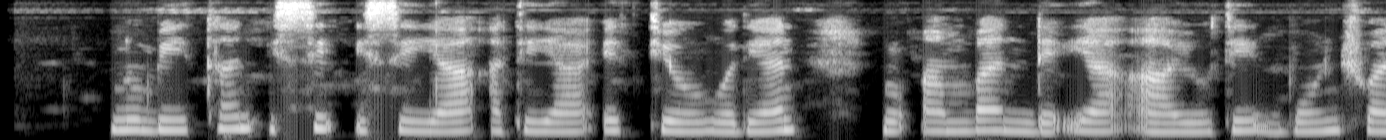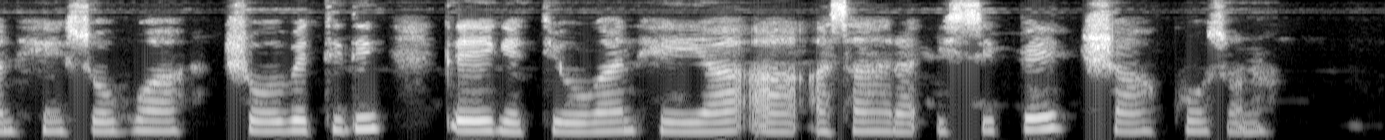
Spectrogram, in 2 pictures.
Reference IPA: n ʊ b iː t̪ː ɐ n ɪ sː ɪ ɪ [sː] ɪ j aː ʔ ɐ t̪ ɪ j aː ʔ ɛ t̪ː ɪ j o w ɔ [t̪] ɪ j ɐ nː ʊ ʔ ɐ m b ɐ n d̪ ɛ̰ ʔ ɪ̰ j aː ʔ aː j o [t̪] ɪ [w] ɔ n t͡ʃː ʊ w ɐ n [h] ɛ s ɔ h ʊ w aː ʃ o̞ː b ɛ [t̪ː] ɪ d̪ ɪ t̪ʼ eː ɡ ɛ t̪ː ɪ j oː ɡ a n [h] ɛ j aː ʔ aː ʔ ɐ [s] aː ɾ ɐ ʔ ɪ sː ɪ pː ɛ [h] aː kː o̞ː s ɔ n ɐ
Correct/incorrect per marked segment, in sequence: correct, incorrect: d̪, correct, incorrect: b, correct, correct, correct, correct, incorrect: ʃ

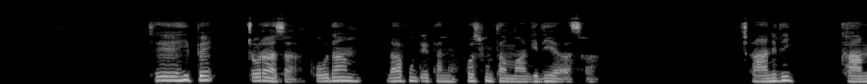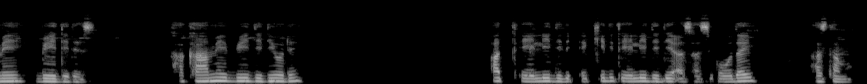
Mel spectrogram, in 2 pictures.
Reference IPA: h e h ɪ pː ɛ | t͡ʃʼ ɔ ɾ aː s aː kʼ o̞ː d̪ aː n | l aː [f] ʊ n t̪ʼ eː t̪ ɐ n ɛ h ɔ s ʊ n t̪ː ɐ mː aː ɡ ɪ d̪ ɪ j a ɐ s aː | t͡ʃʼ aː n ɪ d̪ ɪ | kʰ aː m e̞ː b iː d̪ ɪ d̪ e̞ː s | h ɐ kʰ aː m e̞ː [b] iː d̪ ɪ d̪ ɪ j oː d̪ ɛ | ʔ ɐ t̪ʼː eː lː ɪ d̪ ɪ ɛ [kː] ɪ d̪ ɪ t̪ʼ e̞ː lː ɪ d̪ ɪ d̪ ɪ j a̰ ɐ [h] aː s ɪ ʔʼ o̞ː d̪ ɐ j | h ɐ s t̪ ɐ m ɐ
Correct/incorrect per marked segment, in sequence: correct, correct, incorrect: kʼː, incorrect: s

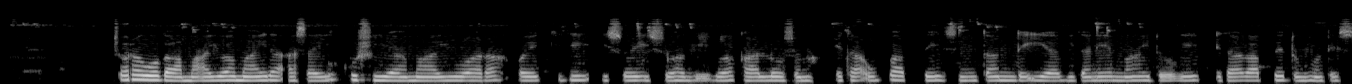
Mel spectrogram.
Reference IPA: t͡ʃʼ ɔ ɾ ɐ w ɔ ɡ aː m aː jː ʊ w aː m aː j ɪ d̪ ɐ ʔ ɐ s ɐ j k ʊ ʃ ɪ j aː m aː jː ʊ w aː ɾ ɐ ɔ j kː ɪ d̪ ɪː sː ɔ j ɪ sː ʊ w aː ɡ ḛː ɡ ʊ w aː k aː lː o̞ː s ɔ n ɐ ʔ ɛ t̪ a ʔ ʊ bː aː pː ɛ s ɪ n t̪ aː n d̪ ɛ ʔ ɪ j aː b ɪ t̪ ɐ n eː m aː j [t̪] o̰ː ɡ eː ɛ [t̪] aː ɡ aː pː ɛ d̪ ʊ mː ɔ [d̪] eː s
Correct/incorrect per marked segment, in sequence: incorrect: d̪, correct, incorrect: t̪

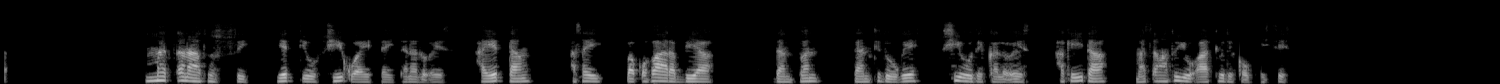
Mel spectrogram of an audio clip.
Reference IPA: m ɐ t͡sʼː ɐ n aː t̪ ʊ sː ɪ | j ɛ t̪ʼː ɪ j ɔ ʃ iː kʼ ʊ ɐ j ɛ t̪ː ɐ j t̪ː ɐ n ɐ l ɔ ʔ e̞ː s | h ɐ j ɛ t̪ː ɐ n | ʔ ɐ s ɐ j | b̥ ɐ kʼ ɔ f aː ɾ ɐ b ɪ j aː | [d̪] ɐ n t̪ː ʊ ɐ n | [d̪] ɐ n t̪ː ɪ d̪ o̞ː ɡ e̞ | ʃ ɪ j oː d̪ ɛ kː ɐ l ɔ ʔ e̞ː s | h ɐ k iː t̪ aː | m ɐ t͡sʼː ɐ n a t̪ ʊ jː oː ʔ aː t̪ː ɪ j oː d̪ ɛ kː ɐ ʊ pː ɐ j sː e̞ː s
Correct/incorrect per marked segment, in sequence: correct, correct

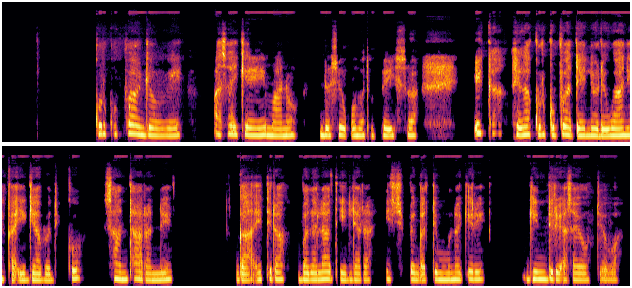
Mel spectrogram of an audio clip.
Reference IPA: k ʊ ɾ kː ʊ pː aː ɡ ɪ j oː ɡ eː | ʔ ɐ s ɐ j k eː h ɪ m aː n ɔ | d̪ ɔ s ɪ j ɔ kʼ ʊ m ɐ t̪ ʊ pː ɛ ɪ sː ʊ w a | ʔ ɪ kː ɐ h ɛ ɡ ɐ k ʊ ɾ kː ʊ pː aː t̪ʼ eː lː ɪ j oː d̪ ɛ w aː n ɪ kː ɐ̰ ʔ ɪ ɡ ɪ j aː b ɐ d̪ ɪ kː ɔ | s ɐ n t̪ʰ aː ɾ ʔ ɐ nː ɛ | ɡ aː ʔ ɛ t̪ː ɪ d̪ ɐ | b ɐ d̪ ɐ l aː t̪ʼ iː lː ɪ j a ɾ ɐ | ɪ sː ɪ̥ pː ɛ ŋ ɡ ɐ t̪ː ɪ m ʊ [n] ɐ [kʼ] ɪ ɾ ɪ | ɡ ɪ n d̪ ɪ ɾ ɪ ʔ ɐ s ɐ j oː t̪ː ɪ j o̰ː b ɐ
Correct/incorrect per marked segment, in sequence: correct, correct

